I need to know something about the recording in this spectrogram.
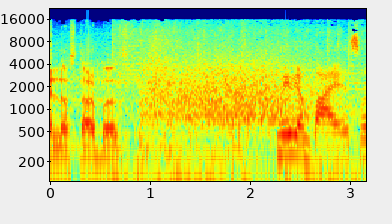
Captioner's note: cheering crowd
